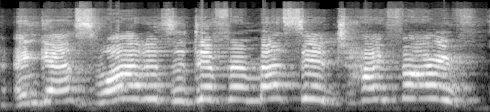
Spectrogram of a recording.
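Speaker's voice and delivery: high, loud burst of glee; squealing high-five excitement; excited. Real, not acted. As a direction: celebrate it like great news. Excited big reveal to viewers.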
